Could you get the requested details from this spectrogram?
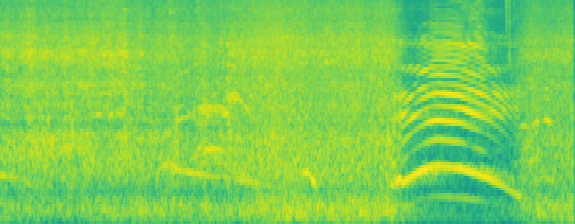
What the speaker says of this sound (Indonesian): Inilah detik-detik saat bangunan rumah warga hanyut diterjang banjir akibat luapan Sungai Batang Malalo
